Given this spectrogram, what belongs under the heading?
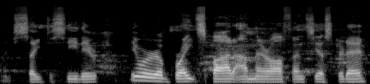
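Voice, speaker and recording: A man's voice: mid-range voice, fairly even intonation, moderate pace. A man working as color commentator, giving conversational analysis during a live basketball game. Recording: noisy live gym broadcast.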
